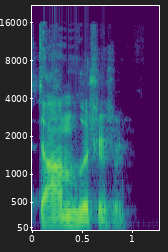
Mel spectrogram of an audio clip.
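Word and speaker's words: Dom Luszczyszyn: Like this, Dom Lucien.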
